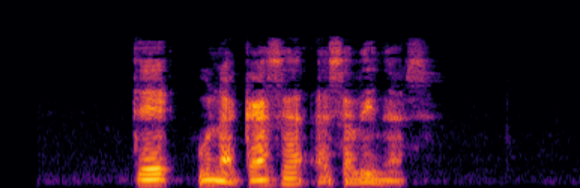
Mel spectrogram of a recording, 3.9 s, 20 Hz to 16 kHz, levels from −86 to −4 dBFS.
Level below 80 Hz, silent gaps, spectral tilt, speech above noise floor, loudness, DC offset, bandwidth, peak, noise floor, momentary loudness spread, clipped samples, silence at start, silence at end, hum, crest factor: -58 dBFS; none; -6 dB/octave; 51 dB; -21 LUFS; under 0.1%; 7.6 kHz; -2 dBFS; -72 dBFS; 13 LU; under 0.1%; 0.9 s; 1.05 s; none; 22 dB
